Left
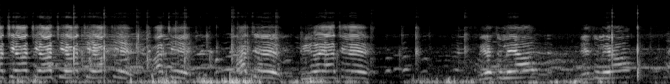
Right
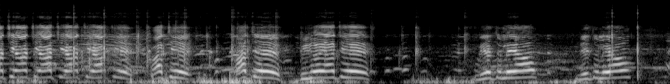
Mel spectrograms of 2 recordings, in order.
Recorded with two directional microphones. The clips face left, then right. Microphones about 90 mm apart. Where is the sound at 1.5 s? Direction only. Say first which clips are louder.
Right 10 dB; 90° right.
